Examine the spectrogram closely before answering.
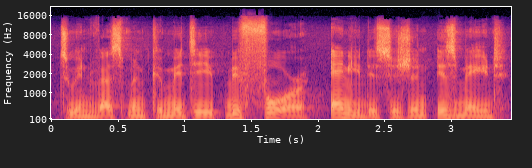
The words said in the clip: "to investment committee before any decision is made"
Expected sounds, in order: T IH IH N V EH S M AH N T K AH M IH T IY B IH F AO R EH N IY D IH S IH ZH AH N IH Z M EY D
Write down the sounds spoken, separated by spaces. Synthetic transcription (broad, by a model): T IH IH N V EH S M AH N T K AH M IH T IY B IH F AO R EH N IY D IH S IH ZH AH N IH Z M EY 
